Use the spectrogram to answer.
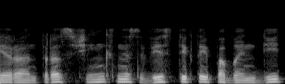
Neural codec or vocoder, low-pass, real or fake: none; 5.4 kHz; real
